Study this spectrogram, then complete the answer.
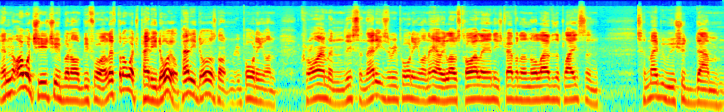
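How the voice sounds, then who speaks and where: Very fast speech from a man in an Australian accent. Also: fairly high pitch for a man, ordinary pitch variation. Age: 50s. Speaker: YouTuber. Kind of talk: livestream chat. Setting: livestream. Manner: hesitant, many fillers.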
